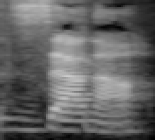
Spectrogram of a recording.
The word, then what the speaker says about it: Zana: your christmas projects oh it's like anna but with a z so zana ah thank you so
